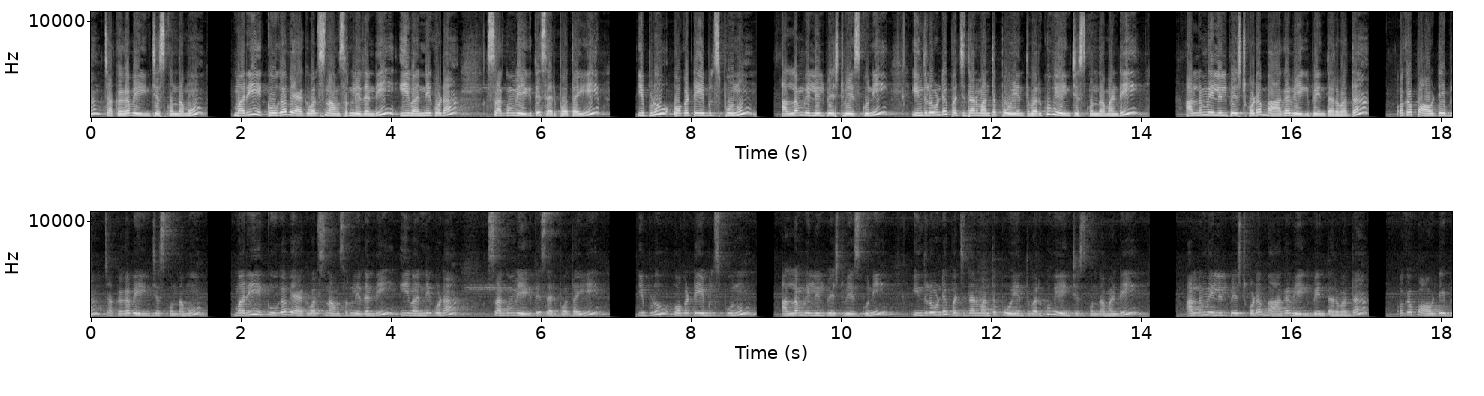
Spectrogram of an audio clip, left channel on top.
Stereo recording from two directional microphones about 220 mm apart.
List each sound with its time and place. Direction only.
0.0 s a woman's voice: 50° left (ahead or behind)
